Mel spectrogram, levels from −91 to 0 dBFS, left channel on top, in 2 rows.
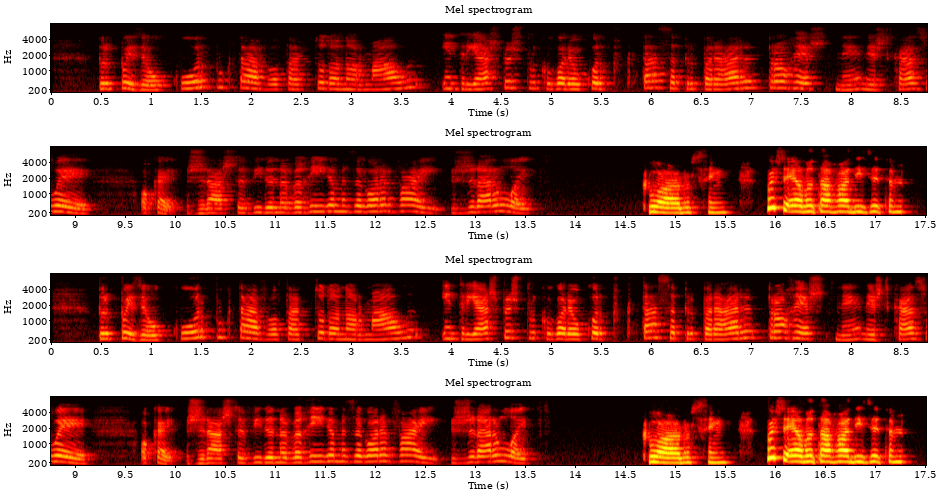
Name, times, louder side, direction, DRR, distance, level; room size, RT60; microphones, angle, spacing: voice 1, 0.0-5.5 5.9-9.5 9.8-13.5, right 3 dB, 65° right, 0.9 m, -40 dB
voice 2, 14.7-17.3, right 3 dB, 20° right, 0.4 m, -26 dB
7.0 x 6.6 x 5.5 m
head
